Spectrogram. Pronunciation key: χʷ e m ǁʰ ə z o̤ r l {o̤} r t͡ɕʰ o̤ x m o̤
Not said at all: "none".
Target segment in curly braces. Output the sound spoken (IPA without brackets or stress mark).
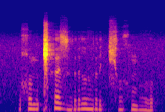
o̤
